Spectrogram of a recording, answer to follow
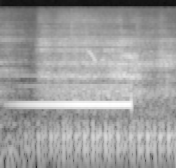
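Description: Ringing tone of an outgoing phone call through a smartphone's speaker: one steady ring about a second and a half long that stops suddenly, over a low rumble.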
